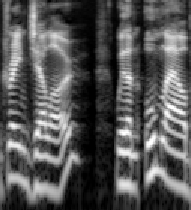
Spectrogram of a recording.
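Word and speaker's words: Green Jellÿ: But they say, the band, the umlaut over the Y makes it an O sound. So they're still pronounced Green Jello.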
